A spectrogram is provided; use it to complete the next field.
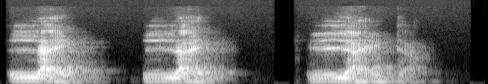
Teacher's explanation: Se acerca este diptongo a la pronunciación del inglés bye bye, para los que sepan inglés. O sea que no es una I, pero está entre una I y una E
